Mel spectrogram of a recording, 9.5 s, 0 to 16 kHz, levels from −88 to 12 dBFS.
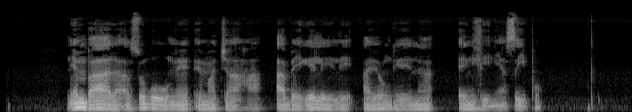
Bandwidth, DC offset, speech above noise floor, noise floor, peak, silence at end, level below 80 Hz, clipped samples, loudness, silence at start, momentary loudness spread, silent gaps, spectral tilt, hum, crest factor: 11 kHz; under 0.1%; 42 dB; -68 dBFS; -6 dBFS; 0.65 s; -36 dBFS; under 0.1%; -27 LUFS; 1 s; 14 LU; none; -6.5 dB/octave; none; 20 dB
